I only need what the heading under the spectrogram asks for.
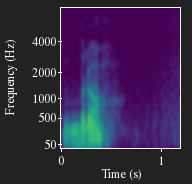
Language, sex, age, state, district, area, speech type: Kashmiri, male, 18-30, Jammu and Kashmir, Bandipora, rural, read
